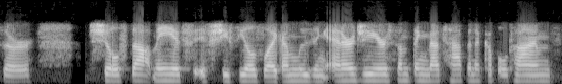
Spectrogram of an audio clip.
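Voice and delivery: ordinary talk

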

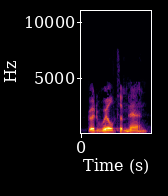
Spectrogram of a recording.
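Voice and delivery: ordinary talk

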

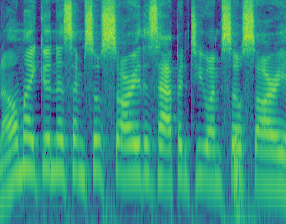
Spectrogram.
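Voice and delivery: high-pitched gushing condolence; mock-sympathetic supervisor, pitched well up; imitated sympathetic supervisor. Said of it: "you're sitting there thinking".

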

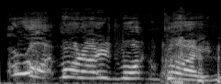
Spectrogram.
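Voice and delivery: loud, high mock Cockney Michael Caine; Michael Caine impression. Friend shows off his Michael Caine to cohosts, hammed-up shout. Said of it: "That's my Michael Caine impression".

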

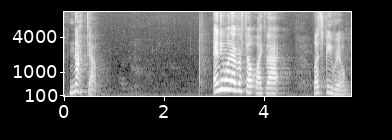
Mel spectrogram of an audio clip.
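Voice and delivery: ordinary delivery

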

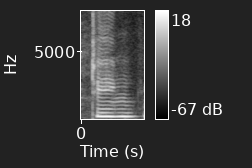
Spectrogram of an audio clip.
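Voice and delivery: high sung-out "ding"; imitated chime. Host voicing a made-up eye wash station, imitated chime. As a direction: mimic a bright little bell, pitched high.

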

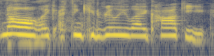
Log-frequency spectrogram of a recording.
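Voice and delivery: light imitation of a pushy friend; friend's insistence. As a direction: push the idea gently. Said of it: "He's like".

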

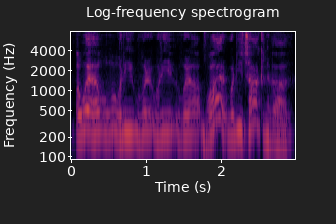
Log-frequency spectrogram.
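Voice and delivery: high, stammering bewilderment; confused Harry character. Acted.

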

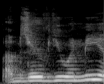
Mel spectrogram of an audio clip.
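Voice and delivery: ordinary delivery

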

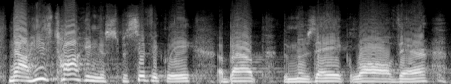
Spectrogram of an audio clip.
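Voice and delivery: ordinary delivery

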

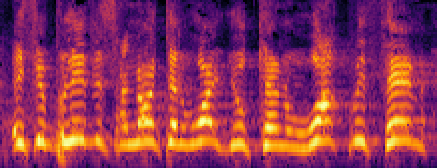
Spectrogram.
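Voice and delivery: loud, rising preacher's exhortation; preaching at full force. Real, not acted. Preacher urging the church to try, full-force preaching. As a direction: drive it home to the congregation.

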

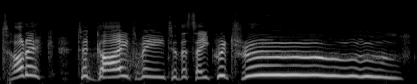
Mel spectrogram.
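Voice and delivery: high, loud, slow spirit-channeling wail; mystic medium voice. Pretend. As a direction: summon the spirits dramatically. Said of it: "let me consult the spirits".

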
